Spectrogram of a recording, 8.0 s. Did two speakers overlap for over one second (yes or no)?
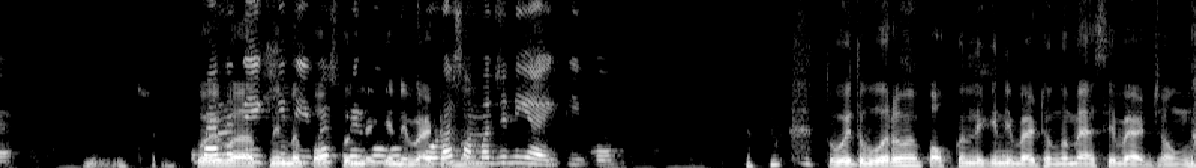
yes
